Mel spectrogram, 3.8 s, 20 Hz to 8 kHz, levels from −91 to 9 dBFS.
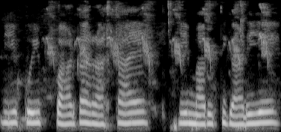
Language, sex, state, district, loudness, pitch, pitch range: Hindi, female, Uttar Pradesh, Budaun, -18 LUFS, 230 Hz, 210-235 Hz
